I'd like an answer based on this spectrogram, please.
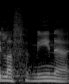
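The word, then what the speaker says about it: LaFemina: Anyway, he was also very wild as a young fellow, and Jerry La Femina, is how you pronounce it, is his name if you ever look up his work.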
